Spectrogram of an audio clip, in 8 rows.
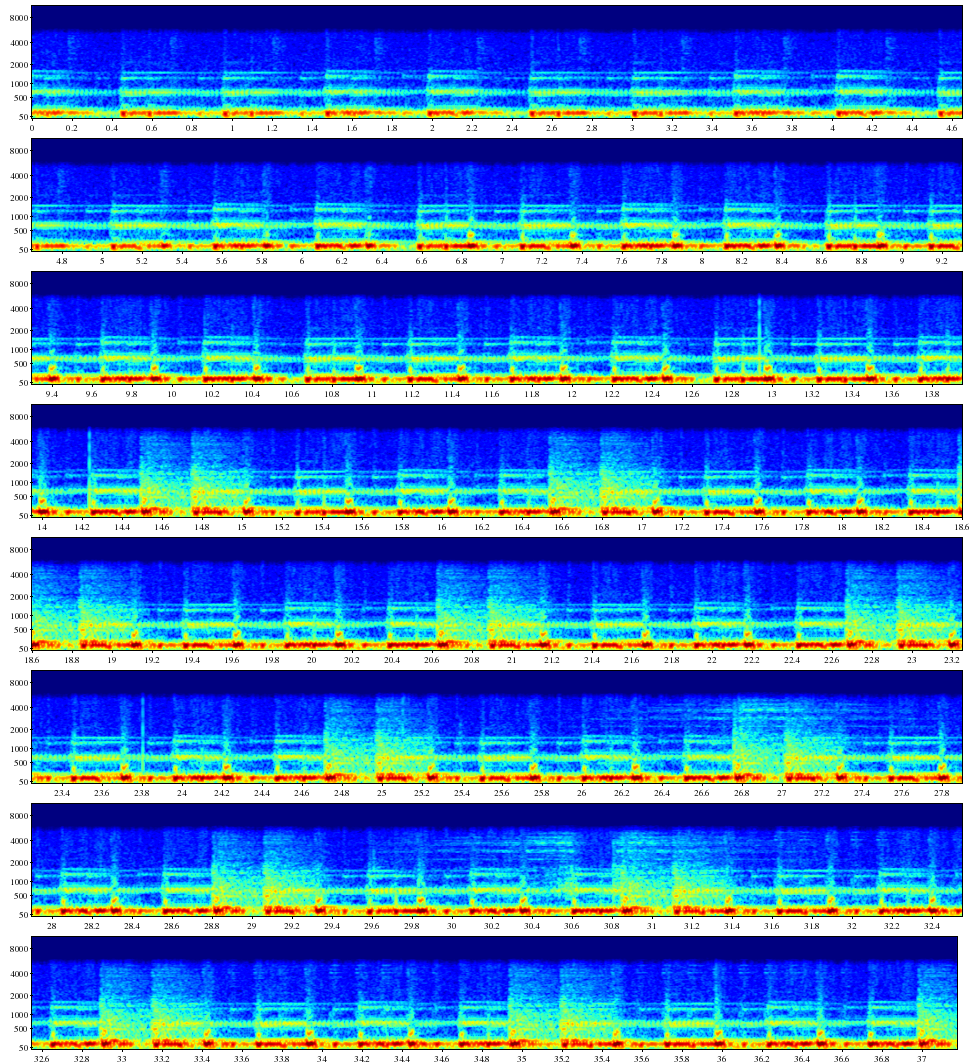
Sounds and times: Drum: 0.0 - 37.1
Drum machine: 0.0 - 37.1.

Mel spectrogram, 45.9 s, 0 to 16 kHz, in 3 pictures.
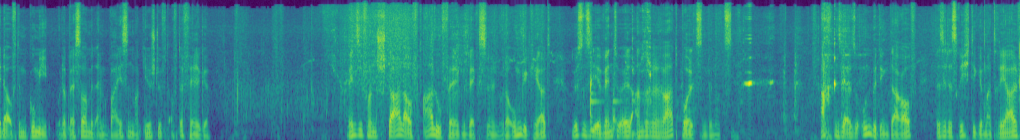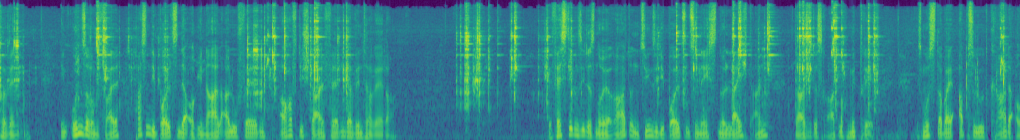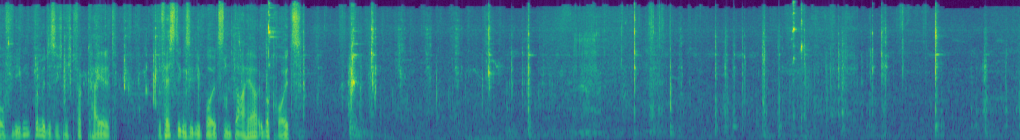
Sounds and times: Speech: 0.0 - 3.2, 5.2 - 11.2, 12.3 - 21.3, 23.5 - 32.4, 33.0 - 35.2.

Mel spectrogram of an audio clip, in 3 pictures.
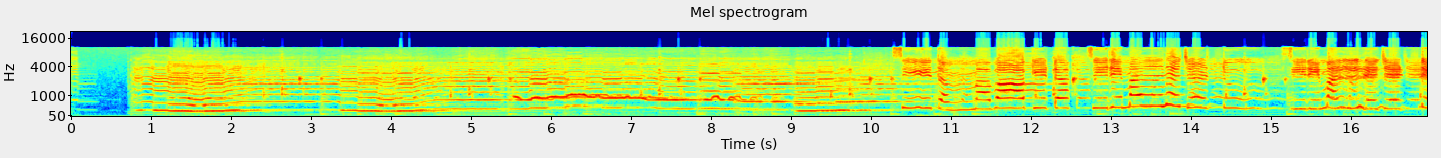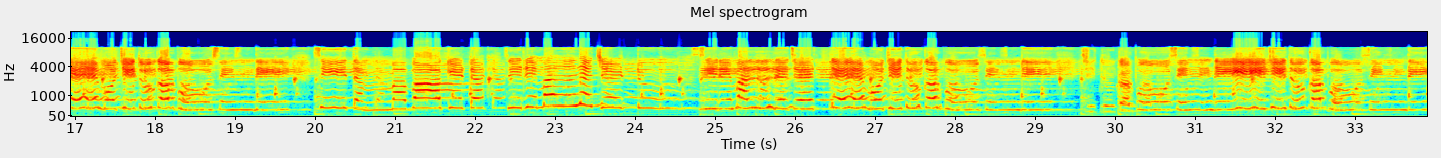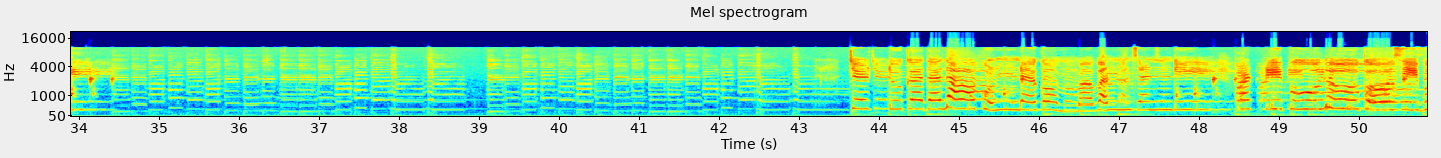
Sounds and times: Music: 0.0 - 50.8.

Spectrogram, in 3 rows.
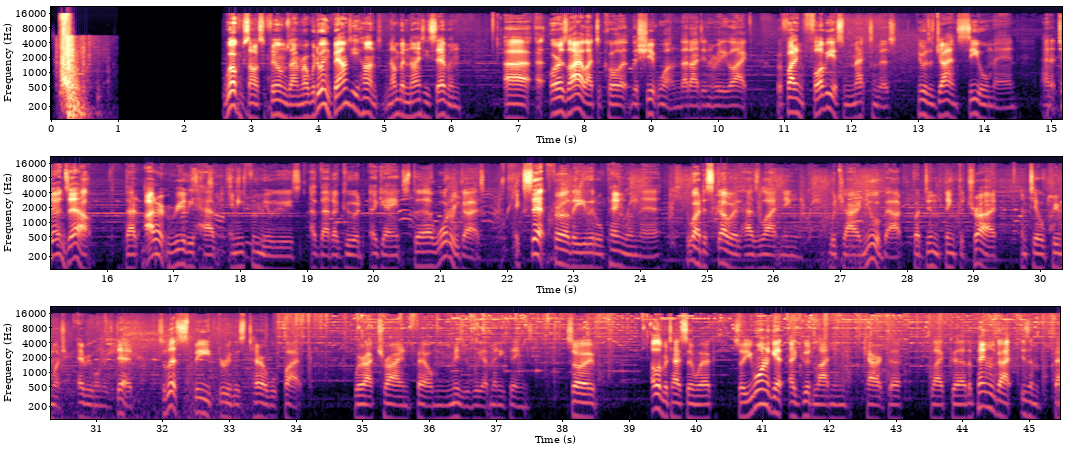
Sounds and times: Speech: 2.6 - 6.2, 6.8 - 34.2, 35.0 - 38.6, 39.4 - 45.4.

